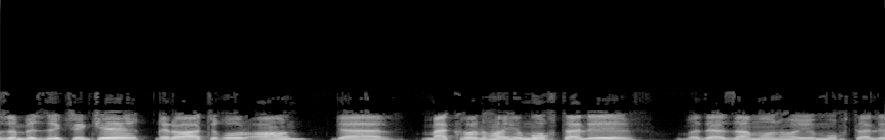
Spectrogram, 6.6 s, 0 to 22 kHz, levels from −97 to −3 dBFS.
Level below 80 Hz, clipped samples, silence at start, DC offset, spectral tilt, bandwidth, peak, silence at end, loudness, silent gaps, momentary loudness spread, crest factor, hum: -68 dBFS; under 0.1%; 0 s; under 0.1%; -4 dB/octave; 7.6 kHz; -10 dBFS; 0 s; -27 LUFS; none; 9 LU; 16 dB; none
